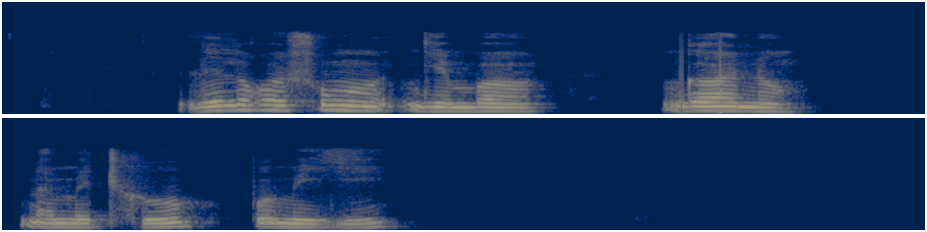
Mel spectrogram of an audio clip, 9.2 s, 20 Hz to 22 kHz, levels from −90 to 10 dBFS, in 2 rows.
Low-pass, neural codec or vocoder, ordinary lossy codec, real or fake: 7.2 kHz; none; Opus, 24 kbps; real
